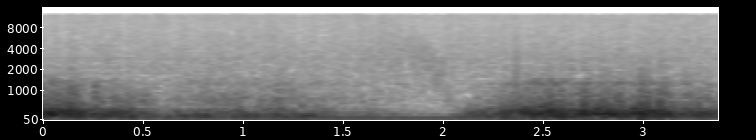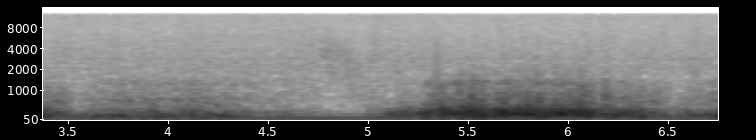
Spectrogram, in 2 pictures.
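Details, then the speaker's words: Soft, low-pitched (200–400 Hz) rustling breath sounds at the lung base, about 20 breaths a minute: normal vesicular breathing. "This is the normal breath sound heard at the base of the lung and is termed as vesicular breath sound. Listen to the vesicular breath sound and note its soft, low-pitched, rustling quality."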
